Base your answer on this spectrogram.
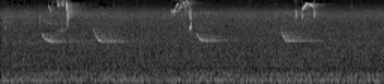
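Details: Baron, a baby monkey carried off by the monkey Bridget, cries out for its mother: four high descending wails with short squeaky upper notes mixed in, over a dull low background rumble.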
